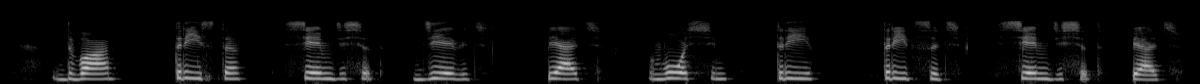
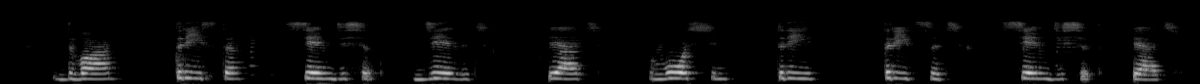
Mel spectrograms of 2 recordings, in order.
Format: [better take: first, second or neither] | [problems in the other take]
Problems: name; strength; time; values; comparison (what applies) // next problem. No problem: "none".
first | noise reduction (neural mask model DeepFilterNet 3)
